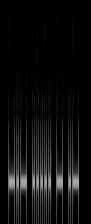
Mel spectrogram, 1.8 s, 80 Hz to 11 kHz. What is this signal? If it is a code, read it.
Morse code, heard as a keyed tone, about 30 wpm, 700 Hz. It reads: K5TA
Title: Call Signs Repeated 2x - 30wpm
